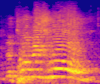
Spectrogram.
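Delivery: loud, high toast shout. Real, not acted. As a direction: call it out to the room. Calling out toast.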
